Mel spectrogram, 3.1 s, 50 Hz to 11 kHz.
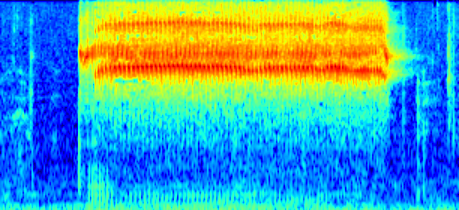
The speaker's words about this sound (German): so ein Triller. Ich benutze übrigens eine ganz normale Acme-Pfeife und meine Acme-Pfeife ist die 211,5.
